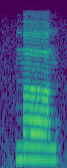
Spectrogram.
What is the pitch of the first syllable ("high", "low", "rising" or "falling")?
high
